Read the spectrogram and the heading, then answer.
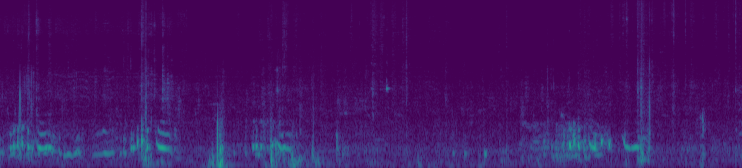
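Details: Pigeons fighting, two ganging up on one, giving deep throaty rolling coos in bursts, with sharp clicks and scuffling knocks between the calls.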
